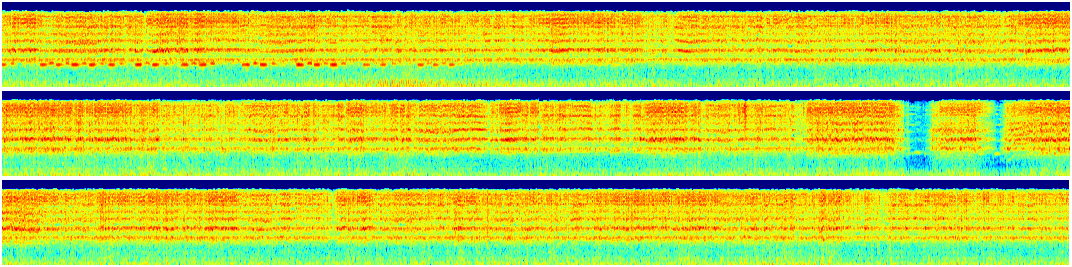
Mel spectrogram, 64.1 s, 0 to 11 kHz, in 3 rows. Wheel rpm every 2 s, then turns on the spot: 220, 220, 230, 230, 240, 230, 230, 230, 230, 220, 220, 230, 230, 230, 230, 220, 230, 220, 220, 160, 110, 180, 220, 230, 230, 220, 220, 230, 230, 230, 230, 230.
40-42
